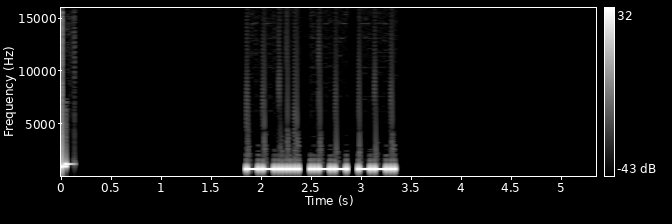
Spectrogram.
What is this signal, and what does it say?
Morse code, heard as a keyed tone, about 29 wpm, 700 Hz. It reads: 7WG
